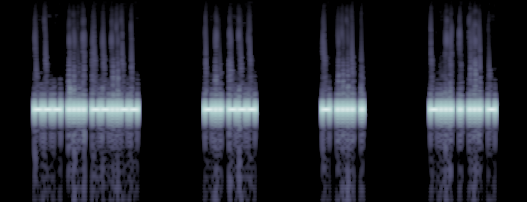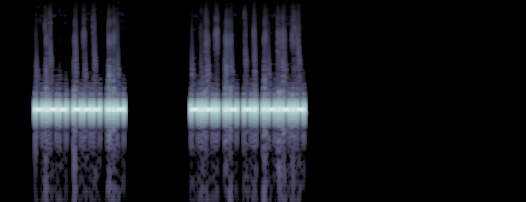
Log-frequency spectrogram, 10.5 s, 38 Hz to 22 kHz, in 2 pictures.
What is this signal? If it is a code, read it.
Morse code, heard as a keyed tone, about 53 wpm, 700 Hz. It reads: OH, DO THE BEST YOU CAN.
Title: 4x Word-Spacing - Sentences from Top 500 Words - 50wpm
